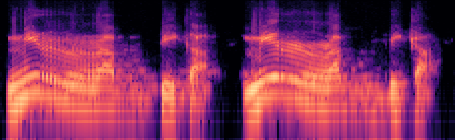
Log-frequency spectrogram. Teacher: نون بالکل ہی ختم ہو جائے گا. آگے والے حرف سے اس کو ملا کے پڑھتے. اس کو بولتے ادغام تام. · ادغام تام، ادغام بلا غنہ، یعنی یہاں پر نون کی آواز کو نہ تو ناک میں چھپا رہے نہ تو ناک میں روک رہے، بلکہ ڈائریکٹ نون کو آگے والے حرف سے ملا کے پڑھ رہے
